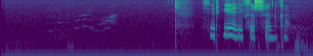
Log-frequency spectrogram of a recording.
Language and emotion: Russian, neutral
